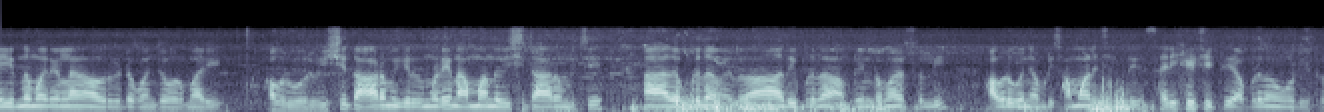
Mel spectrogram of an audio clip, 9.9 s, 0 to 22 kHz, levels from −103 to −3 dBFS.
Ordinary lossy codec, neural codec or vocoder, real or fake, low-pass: none; none; real; none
